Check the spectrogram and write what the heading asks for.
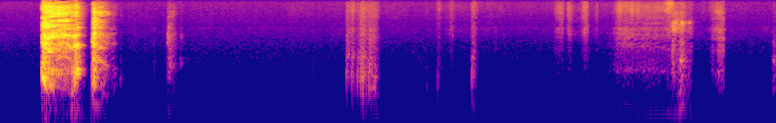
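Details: Two quick coughs then faint sniffs and soft breathing in a quiet room, from a person with a cold who is sniffling a lot.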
